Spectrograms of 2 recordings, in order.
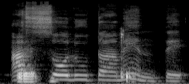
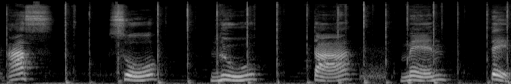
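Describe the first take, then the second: First: "assolutamente" slow and loud, syllables run together; joined-up but drawn-out "assolutamente", each syllable clear; slow syllable reading. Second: "assolutamente" very slowly, as-so-lu-ta-men-te with long gaps; syllable by syllable. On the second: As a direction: break "assolutamente" into six isolated syllables. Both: Shown as a demonstration. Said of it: "এটা syllable আকারে পড়বো আমরা".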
